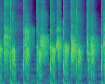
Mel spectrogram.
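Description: Brisk, steady hand clapping to welcome a tenor flute player being introduced, about four sharp claps per second, fairly loud, with no voices over it.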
